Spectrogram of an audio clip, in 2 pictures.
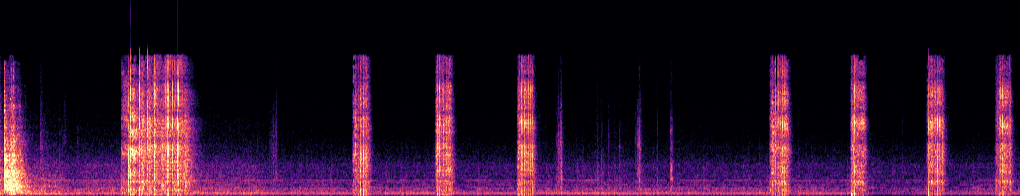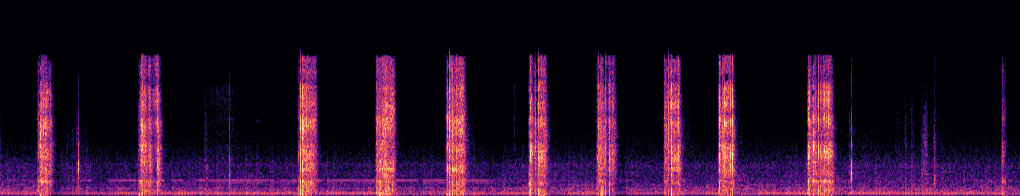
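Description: A drill opening up a slotted pilot hole, starting with one brief loud burst and then settling into a long series of short, evenly spaced whirring pulses, close and fairly loud with quiet gaps between.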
